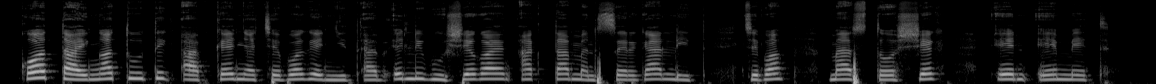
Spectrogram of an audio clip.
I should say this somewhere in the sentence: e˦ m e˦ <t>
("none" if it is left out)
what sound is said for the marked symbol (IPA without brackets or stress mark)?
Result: t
